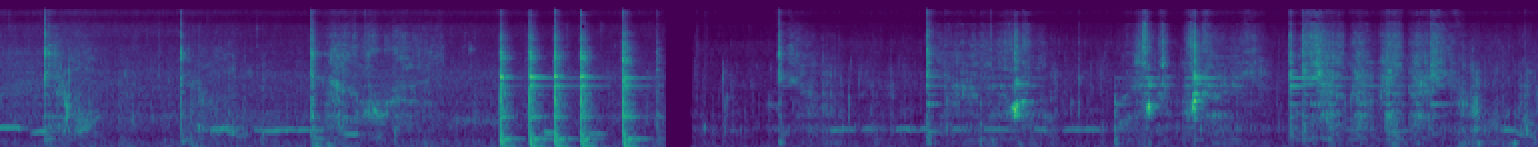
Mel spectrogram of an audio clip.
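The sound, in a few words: marinated chicken being sautéed and stirred in a pot for biryani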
